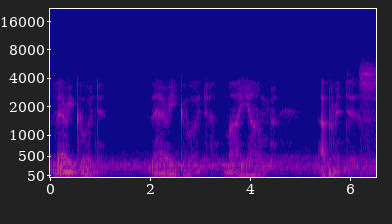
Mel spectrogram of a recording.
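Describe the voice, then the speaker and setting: A man's strained, whispering put-on character voice at a very slow pace, full of long, frequent pauses, against loud background noise. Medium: read story. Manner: slow, commanding, condescending.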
